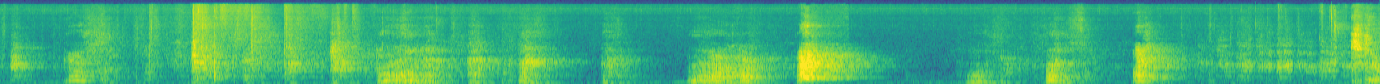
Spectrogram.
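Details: Ellie, a clumsy female Great Dane puppy, play bows and 'talks' to coax Jack the cat into playing: about a dozen short grumbling, moaning vocal bursts over fourteen seconds, some louder and drawn out, with a person's voice and soft thumps between.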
